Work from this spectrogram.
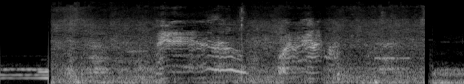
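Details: Kitten meowing: a few wavering, drawn-out meows, one sliding downward, rising over a steady hiss of background noise, with a brief tonal hum at the start.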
